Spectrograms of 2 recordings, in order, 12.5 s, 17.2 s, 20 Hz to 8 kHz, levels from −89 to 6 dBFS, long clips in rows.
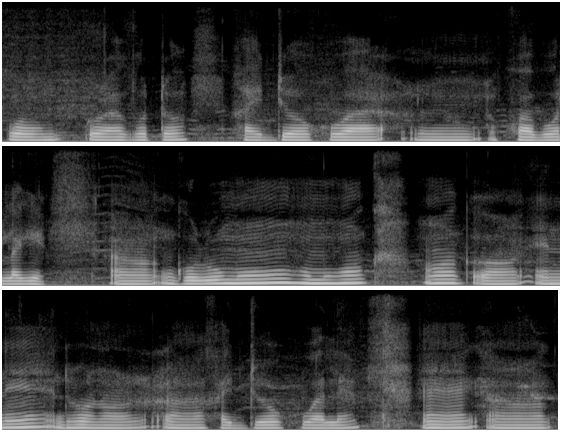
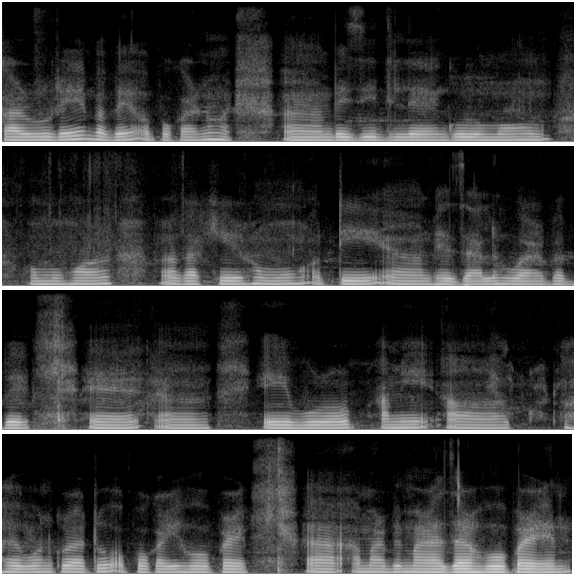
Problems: background sounds at intervals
